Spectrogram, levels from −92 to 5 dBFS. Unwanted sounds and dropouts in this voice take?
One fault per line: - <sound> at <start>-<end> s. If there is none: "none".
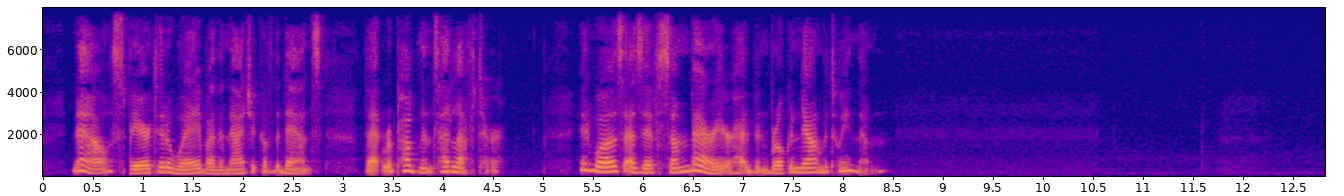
none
